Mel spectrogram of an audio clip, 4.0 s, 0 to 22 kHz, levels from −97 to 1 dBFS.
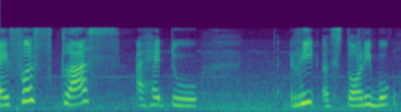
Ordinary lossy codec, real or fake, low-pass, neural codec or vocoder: none; real; none; none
